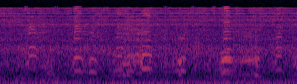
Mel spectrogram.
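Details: Over one hundred frightened swans in a small park: a busy cluster of honking and wavering nasal calls overlapping through the whole moment, with low rumbling noise underneath.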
